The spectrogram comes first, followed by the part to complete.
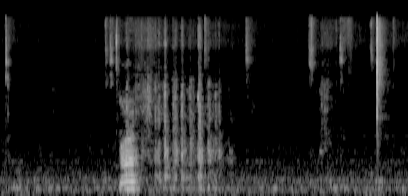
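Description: A few soft computer mouse clicks around a brief spoken word, and one sharp click near the end, over quiet room tone.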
